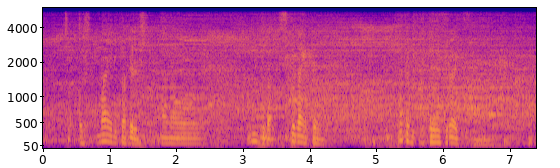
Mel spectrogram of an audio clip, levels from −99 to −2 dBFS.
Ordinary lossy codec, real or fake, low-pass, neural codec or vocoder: none; fake; 5.4 kHz; codec, 32 kHz, 1.9 kbps, SNAC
